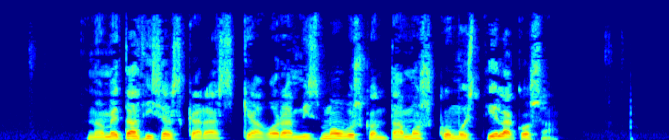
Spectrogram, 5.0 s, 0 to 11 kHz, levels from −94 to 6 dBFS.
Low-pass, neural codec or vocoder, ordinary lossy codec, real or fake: 9.9 kHz; none; MP3, 96 kbps; real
